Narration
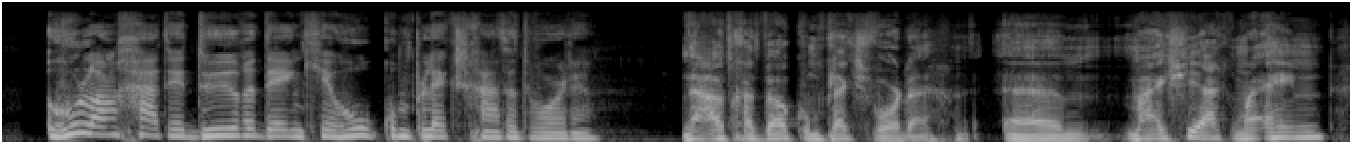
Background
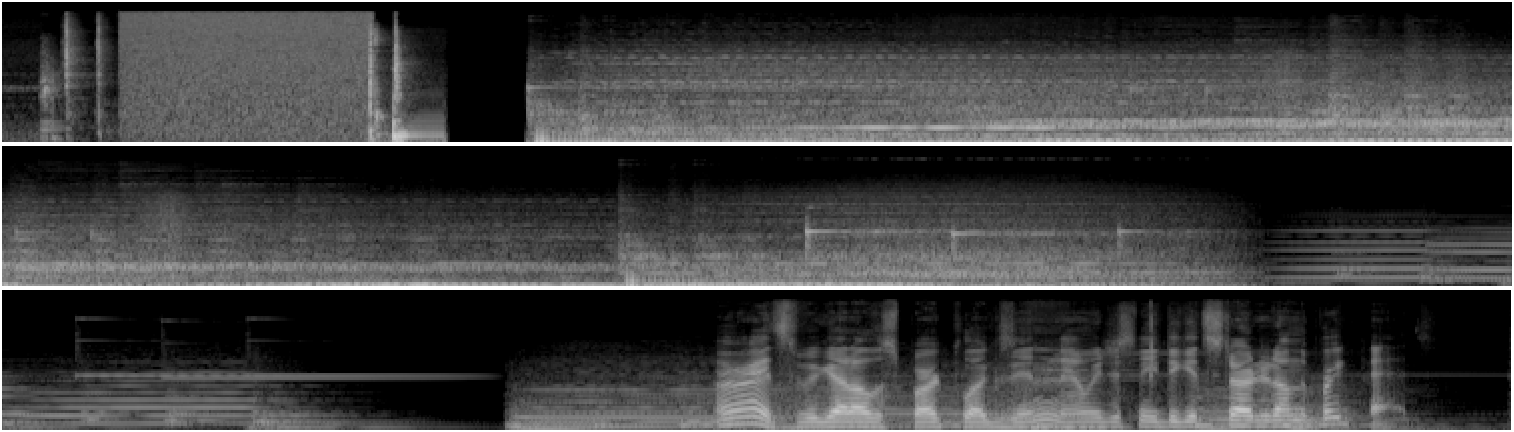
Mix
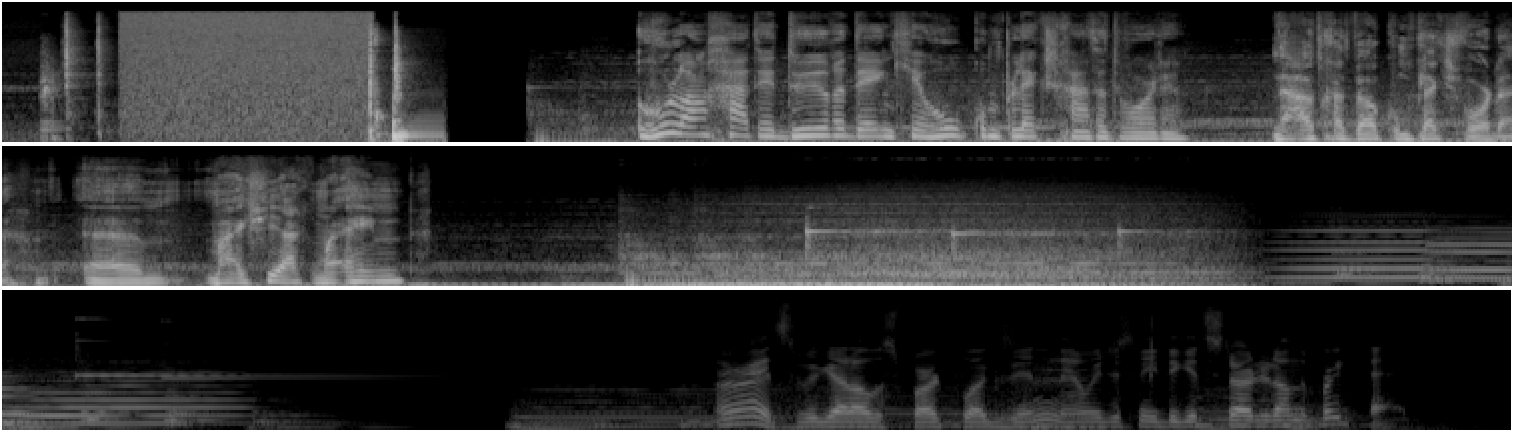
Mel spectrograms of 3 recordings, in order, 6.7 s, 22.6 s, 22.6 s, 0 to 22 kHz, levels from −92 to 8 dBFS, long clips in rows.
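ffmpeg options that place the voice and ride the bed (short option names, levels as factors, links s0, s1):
-filter_complex "[0:a]adelay=2950,volume=0.944[s0];[1:a]volume=5.62,afade=t=out:st=2.12:d=0.33:silence=0.125893,afade=t=in:st=10.14:d=1.15:silence=0.16788,afade=t=out:st=14.78:d=1.59:silence=0.0562341[s1];[s0][s1]amix=inputs=2:normalize=0"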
